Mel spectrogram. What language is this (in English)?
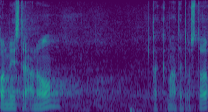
Czech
